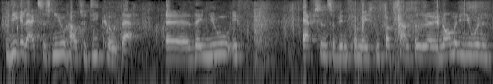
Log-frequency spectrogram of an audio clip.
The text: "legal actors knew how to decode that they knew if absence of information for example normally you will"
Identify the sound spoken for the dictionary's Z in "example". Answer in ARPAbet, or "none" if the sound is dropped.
S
